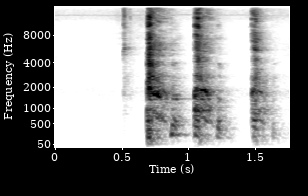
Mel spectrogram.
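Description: Three loud, close coughs in quick succession, each a harsh burst with a short gap between, preceded by a faint breath.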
